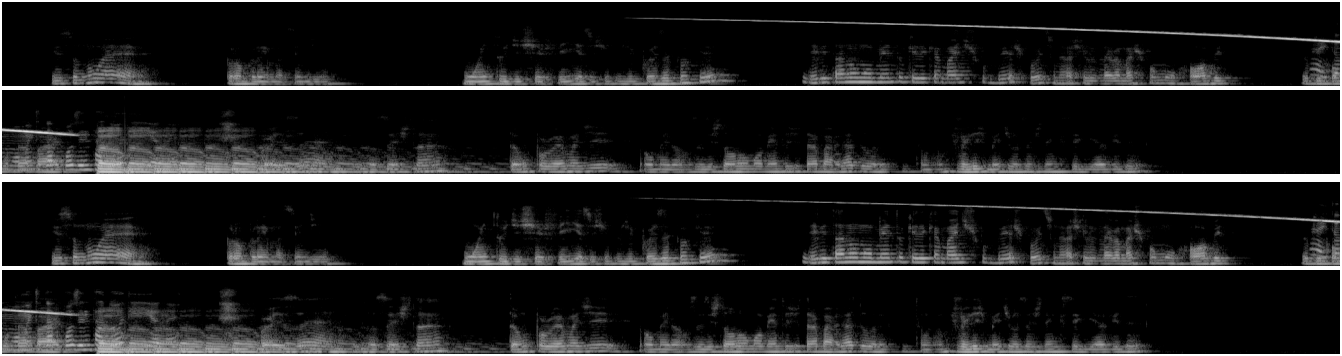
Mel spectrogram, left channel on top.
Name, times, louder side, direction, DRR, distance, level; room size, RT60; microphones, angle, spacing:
voice 1, 0.5-1.6 2.2-3.4 4.6-7.3 8.0-12.3 13.0-14.0 16.0-17.8 18.5-24.8, right 2 dB, 85° right, 1.1 m, -32 dB
sound 1, 6.8-17.5, left 6 dB, 30° left, 0.5 m, -20 dB
voice 2, 13.1-15.2 15.6-15.8, right 1 dB, 35° right, 0.9 m, -30 dB
20.0 x 9.5 x 2.8 m
head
